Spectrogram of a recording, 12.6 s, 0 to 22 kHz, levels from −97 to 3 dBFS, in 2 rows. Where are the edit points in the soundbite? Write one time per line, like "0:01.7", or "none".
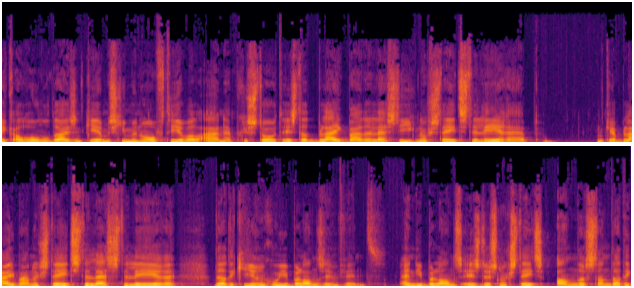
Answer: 0:10.2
